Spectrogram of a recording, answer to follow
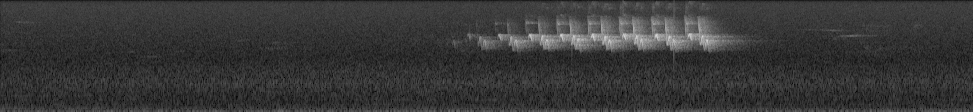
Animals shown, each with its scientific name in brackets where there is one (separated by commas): Ovenbird (Seiurus aurocapilla), Black-throated Green Warbler (Setophaga virens)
